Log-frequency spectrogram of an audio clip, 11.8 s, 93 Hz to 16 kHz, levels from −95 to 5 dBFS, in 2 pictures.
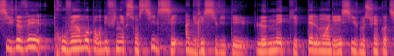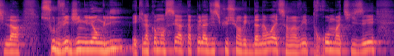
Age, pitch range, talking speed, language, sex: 20-39, 150-185 Hz, 215 wpm, French, male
